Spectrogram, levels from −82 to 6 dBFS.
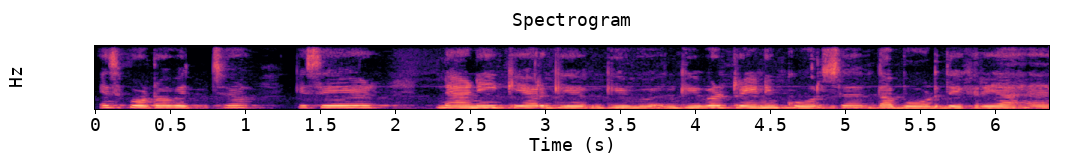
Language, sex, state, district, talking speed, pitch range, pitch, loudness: Punjabi, female, Punjab, Kapurthala, 150 wpm, 215-235 Hz, 220 Hz, -13 LUFS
